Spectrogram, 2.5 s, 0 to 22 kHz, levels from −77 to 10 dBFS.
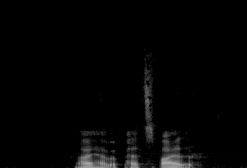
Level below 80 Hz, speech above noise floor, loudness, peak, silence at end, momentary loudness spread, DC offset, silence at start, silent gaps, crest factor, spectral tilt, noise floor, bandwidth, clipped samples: -62 dBFS; 46 dB; -28 LUFS; -8 dBFS; 0.55 s; 11 LU; under 0.1%; 0.75 s; none; 22 dB; -7 dB/octave; -72 dBFS; 14.5 kHz; under 0.1%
